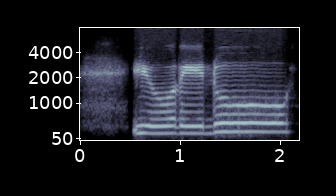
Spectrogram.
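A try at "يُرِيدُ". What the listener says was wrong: Bukan. Bukan. Panjang. Ri-nya panjang. pertamanya pendek. Kenapa dipanjangin? dipanjangin.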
